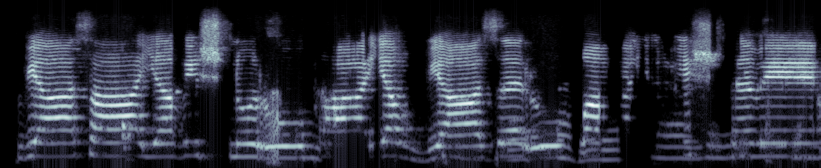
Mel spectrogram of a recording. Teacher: ವ್ಯಾಸಾಯ ವಿಷ್ಣು ರೂಪಾಯ ಹೇಳಬೇಕಾದರೆ ಗ್ಯಾಪ್ ಕೊಡಬಾರದು ವ್ಯಾಸಾಯ ವಿಷ್ಣು ರೂಪಾಯ ಅಂತ ದೀರ್ಘ ಹೇಳೋದು ಬೇಡ ವ್ಯಾಸಾಯ ವಿಷ್ಣು ರೂಪಾಯ ವ್ಯಾಸ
